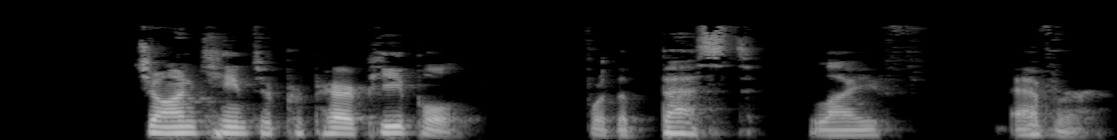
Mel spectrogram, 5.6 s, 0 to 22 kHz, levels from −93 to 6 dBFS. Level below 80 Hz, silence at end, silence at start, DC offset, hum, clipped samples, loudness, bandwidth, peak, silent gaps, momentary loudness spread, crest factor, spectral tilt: -60 dBFS; 0.15 s; 0.7 s; under 0.1%; none; under 0.1%; -28 LUFS; 11.5 kHz; -6 dBFS; 2.42-2.92 s, 3.83-4.04 s, 4.64-4.97 s; 17 LU; 22 dB; -5.5 dB/octave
